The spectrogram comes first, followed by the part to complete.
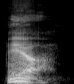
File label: Warrior emotion agree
